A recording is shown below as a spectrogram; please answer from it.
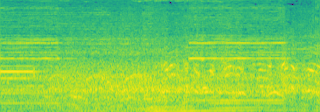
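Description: Street traffic: a held vehicle horn note that stops about half a second in, then a heavy vehicle's engine rumble with another held horn from about two seconds in, over background voices.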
